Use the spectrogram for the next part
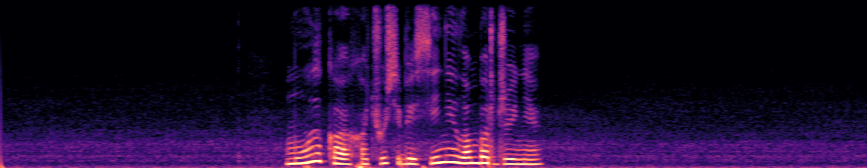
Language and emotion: Russian, neutral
